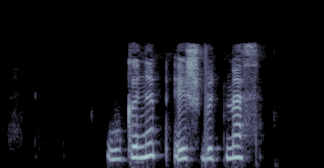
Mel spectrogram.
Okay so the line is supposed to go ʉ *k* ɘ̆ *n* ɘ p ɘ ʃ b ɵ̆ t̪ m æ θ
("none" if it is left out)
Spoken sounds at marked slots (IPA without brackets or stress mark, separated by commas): k, n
